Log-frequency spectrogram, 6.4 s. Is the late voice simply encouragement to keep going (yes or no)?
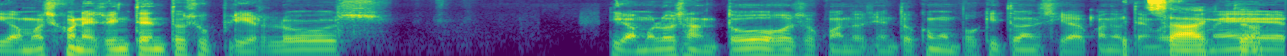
yes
